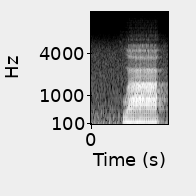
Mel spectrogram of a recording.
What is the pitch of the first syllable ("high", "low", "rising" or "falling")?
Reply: high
